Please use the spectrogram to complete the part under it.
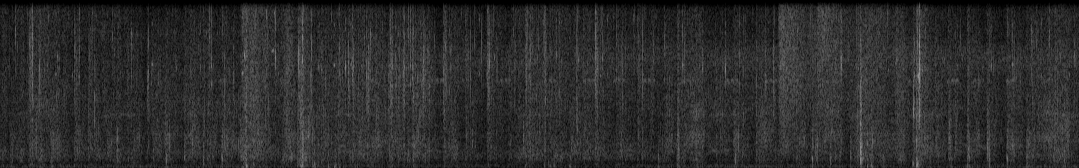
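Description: Footsteps tread over dirt and grass outdoors.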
